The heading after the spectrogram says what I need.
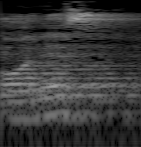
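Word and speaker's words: honest: ये H silent होता है दोनों जगह, जैसे ऑनेस्ट, आवर।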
